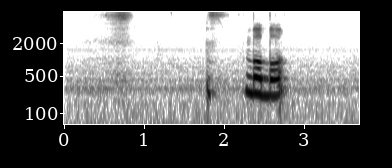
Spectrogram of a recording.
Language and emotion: Russian, sad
